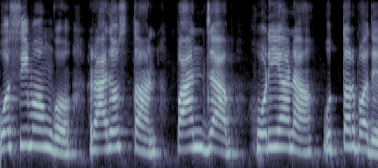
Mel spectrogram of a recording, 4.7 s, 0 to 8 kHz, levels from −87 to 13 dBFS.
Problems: none marked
